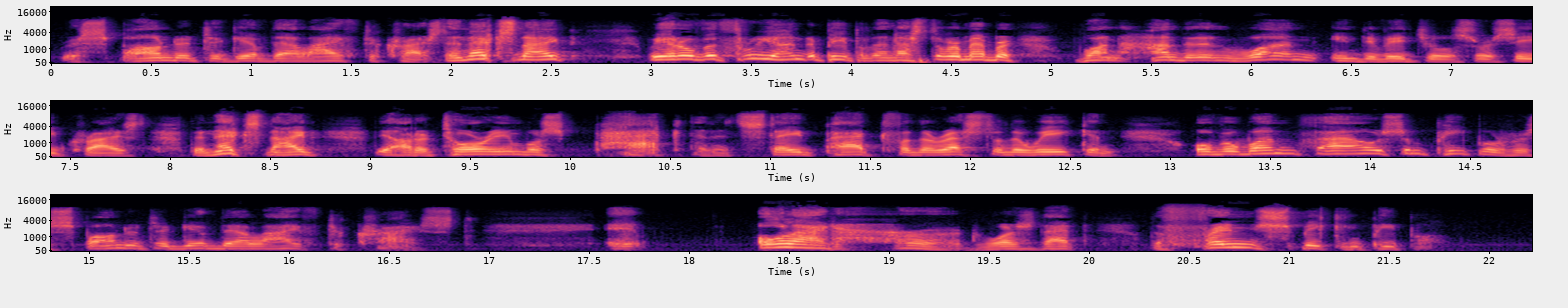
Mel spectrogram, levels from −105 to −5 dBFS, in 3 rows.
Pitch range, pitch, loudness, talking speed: 135-190 Hz, 150 Hz, -30 LUFS, 165 wpm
